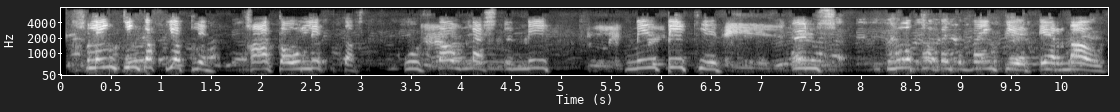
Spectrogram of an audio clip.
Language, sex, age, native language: Icelandic, male, 18-19, Icelandic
